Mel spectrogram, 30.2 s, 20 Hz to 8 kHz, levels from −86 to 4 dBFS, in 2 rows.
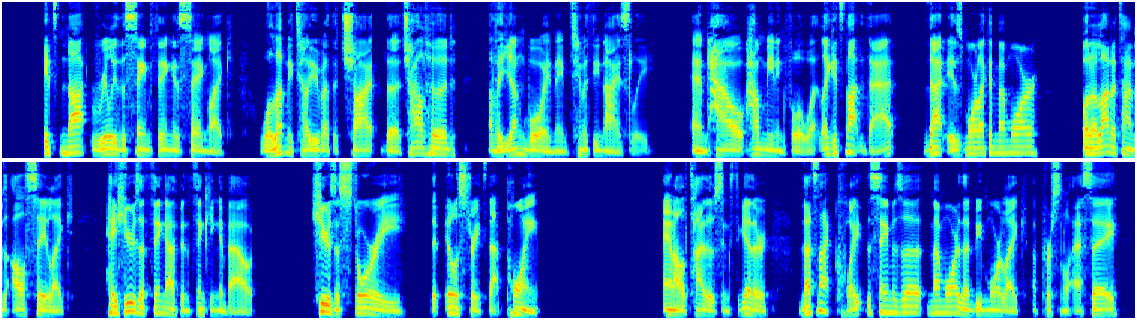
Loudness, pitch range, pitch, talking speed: -24 LUFS, 75-115 Hz, 95 Hz, 170 wpm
